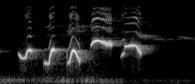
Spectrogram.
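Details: White-rumped shama, a caged songbird kept for contests, singing a short phrase of four to five loud whistled notes, rising and falling slurs, with a faint low hum beneath at the start.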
